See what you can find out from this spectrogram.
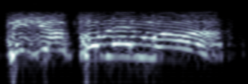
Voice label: aircraft damaged mood high, speech fr

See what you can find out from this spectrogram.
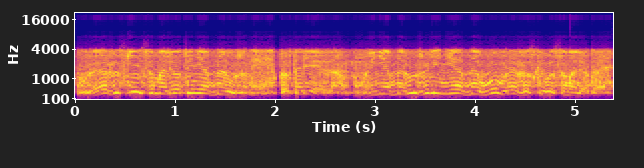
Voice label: dialogs russian; War Thunder

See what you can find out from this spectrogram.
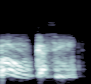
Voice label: bomb failure, mood low, speech; War Thunder

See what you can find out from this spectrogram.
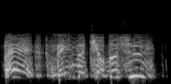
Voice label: aircraft damaged mood med, speech fr; War Thunder

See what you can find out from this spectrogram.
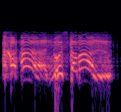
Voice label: trick, mood low, speech; War Thunder

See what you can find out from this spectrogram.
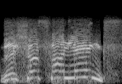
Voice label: voice message shot left, crew tanks german

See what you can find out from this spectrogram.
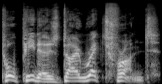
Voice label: Speech Alarms Torpedo Ahead, EN GB; World Of Warships

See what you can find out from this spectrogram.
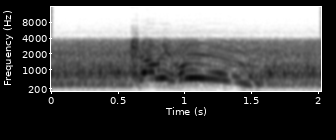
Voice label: eng enemy detected mood med, speech eng; War Thunder

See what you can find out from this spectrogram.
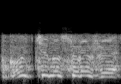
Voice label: dialogs russian; War Thunder

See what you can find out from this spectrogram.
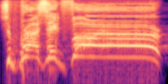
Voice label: order action suppress, US; localized english; battlechatter

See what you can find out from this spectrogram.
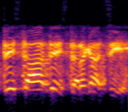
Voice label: near waypoint mood low, speech it; War Thunder

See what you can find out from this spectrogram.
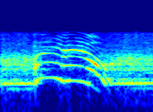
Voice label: bailout, mood high, speech ru; War Thunder

